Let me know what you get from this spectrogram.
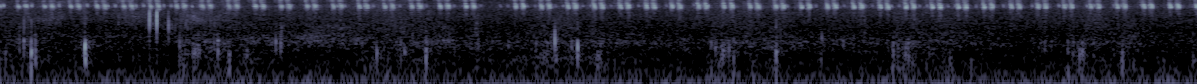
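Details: A cricket chirps in a steady, rapid high-pitched pulse during a night walk just after a thunderstorm in Zwettl, Austria, over low city rumble and footsteps.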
